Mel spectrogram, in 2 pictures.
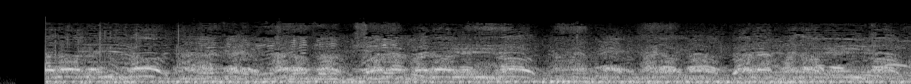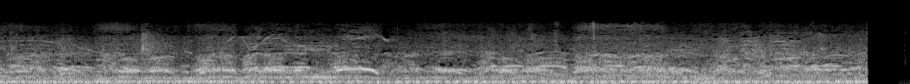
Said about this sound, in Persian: در ویدیوهای دریافتی از بازار میوه و تره‌بار تهران، معترضان شعار می‌دهند نه غزه نه لبنان، جانم فدای ایران.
